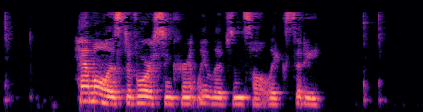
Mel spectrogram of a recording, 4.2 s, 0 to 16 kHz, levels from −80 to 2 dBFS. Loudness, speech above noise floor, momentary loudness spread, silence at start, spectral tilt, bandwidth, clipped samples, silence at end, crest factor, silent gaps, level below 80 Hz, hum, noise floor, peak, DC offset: -17 LUFS; 40 dB; 10 LU; 0.05 s; -3.5 dB/octave; 11.5 kHz; under 0.1%; 0.4 s; 18 dB; none; -68 dBFS; none; -56 dBFS; -2 dBFS; under 0.1%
